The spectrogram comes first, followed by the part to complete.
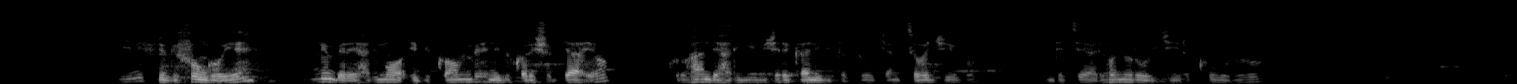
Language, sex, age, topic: Kinyarwanda, male, 36-49, finance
